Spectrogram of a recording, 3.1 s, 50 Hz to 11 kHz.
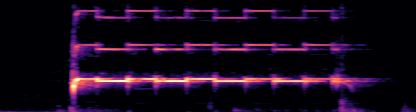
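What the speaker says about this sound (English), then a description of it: "that is, ladies and gentlemen, how an alarm works" 1977 Acorn alarm panel sounding after its wires are broken, a loud piercing continuous electronic tone with a slight warble, starting abruptly and cutting off after about two seconds, close up with no talking.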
